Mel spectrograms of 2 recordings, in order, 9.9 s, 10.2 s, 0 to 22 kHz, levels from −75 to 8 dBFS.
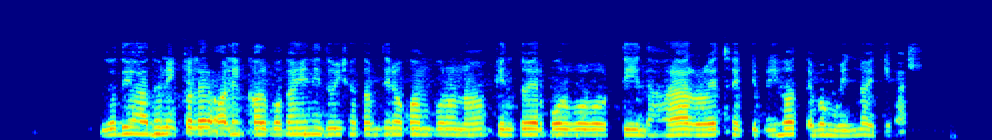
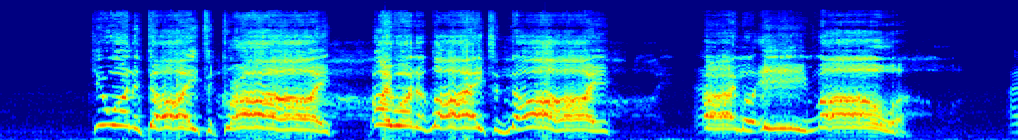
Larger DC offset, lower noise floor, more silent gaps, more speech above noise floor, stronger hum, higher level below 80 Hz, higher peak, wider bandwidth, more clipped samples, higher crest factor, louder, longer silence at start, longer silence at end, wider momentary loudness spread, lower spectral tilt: neither; first, -84 dBFS vs -59 dBFS; neither; first, 66 dB vs 49 dB; neither; second, -60 dBFS vs -54 dBFS; about the same, 0 dBFS vs 0 dBFS; second, 6.6 kHz vs 17 kHz; neither; first, 18 dB vs 12 dB; second, -18 LUFS vs -11 LUFS; about the same, 1 s vs 0.95 s; first, 0.8 s vs 0 s; about the same, 9 LU vs 11 LU; first, -8 dB/octave vs -1.5 dB/octave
